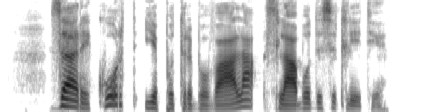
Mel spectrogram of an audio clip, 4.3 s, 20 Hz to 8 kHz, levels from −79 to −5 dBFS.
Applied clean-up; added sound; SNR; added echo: none; none; none; none.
